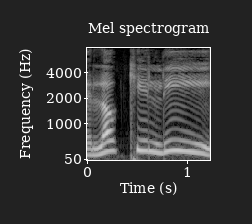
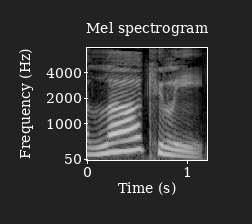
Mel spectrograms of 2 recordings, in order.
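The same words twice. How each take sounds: First: "luckily" in three equal beats, luck-i-ly; three even syllables. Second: "Luckily" with a loud, long LUCK; stress on first syllable. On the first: Teacher showing learners' usual way, "luckily" evenly in three syllables. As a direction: give every syllable of "luckily" the same weight. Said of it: "이렇게 보통 삼음절은 같이 맞는데". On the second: Teacher modelling strong-weak-weak, "Luckily" stressed on LUCK. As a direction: punch LUCK, then light i-ly. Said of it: "앞에 액센트 강조". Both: Shown as a demonstration.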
